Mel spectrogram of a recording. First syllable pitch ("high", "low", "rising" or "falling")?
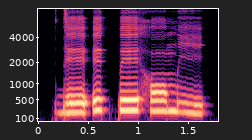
low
